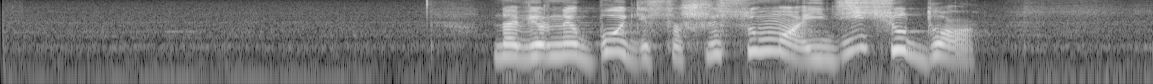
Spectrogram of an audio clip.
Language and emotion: Russian, angry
